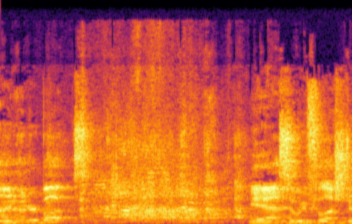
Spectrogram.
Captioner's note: audience Laughing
